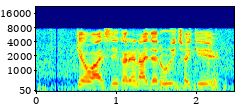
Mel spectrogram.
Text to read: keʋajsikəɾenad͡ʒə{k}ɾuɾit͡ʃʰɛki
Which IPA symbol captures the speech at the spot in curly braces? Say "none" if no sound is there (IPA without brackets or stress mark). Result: none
